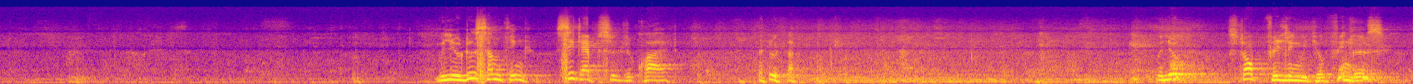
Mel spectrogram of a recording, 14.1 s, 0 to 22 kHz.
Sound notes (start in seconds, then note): 7.3 laughs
